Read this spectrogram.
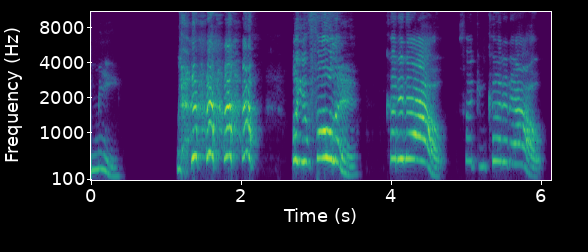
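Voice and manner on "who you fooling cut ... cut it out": much higher and louder, fed-up shout; loud exasperated outburst. Real, not acted. Ranting viewers about lying politicians, a real fed-up shout. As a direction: blast them to knock it off.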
